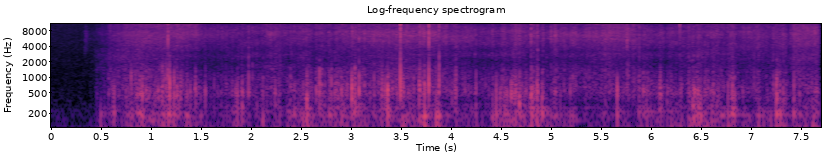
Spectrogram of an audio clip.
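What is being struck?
Cork board.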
